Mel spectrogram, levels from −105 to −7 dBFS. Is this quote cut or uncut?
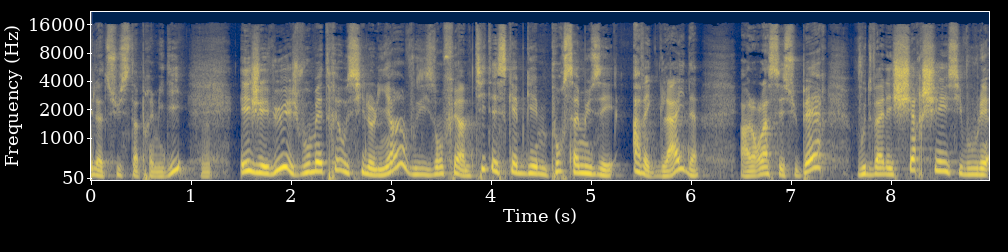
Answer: cut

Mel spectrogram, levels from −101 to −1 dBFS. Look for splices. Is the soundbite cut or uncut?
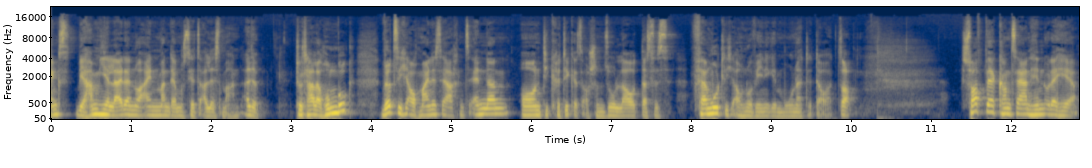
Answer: uncut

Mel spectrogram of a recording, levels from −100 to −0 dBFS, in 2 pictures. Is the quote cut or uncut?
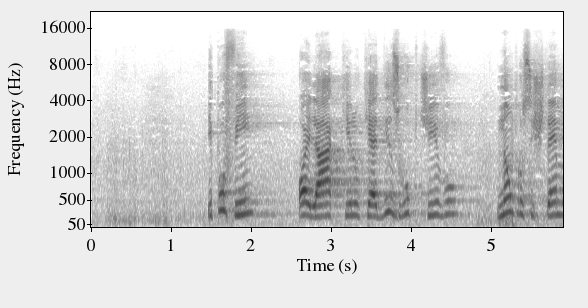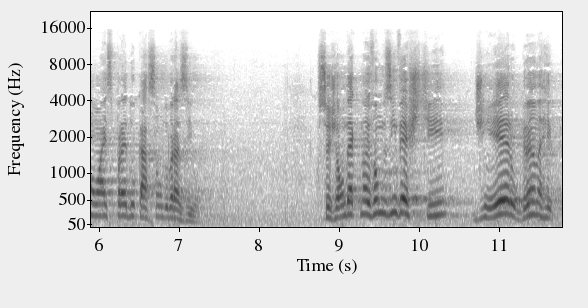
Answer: cut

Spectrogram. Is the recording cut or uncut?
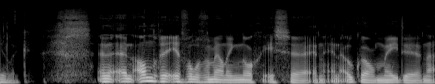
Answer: uncut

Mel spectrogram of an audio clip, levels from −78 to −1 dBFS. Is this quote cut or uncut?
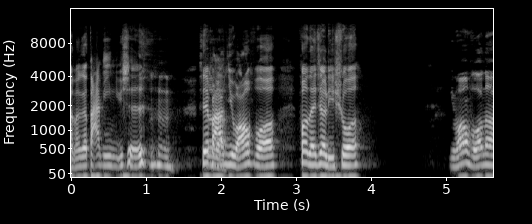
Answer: uncut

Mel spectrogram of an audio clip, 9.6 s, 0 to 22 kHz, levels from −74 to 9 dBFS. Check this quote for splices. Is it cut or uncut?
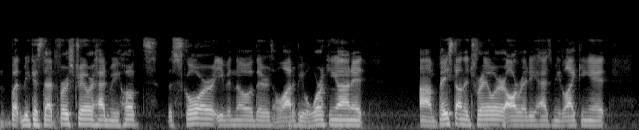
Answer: uncut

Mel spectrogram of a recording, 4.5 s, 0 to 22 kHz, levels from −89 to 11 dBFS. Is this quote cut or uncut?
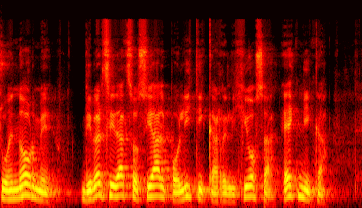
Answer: uncut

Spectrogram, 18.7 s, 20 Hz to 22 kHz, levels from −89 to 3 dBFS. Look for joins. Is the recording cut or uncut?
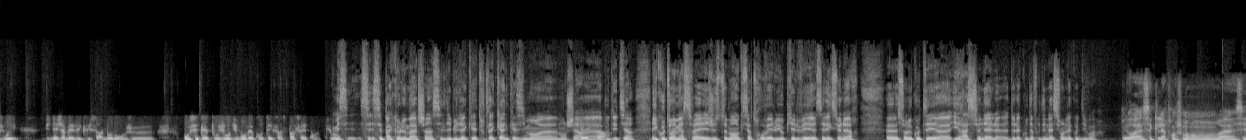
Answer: uncut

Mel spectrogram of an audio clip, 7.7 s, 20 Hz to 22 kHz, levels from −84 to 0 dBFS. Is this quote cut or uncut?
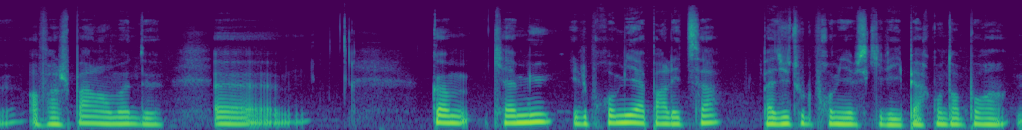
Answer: cut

